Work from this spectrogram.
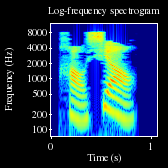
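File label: "好笑", Mandarin Chinese; hsk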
